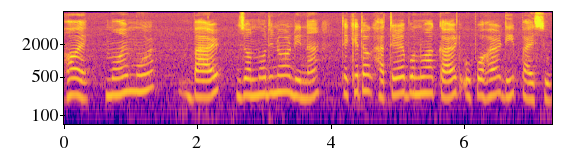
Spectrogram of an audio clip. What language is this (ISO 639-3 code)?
asm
